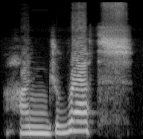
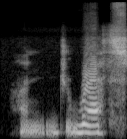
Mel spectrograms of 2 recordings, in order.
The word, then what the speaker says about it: hundredths: Remember hundredths. Don't normally say it like that emphasized, but hundredths. Just to make sure that you know it's hundth.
